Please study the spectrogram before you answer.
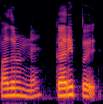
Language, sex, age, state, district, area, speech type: Tamil, male, 45-60, Tamil Nadu, Ariyalur, rural, spontaneous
